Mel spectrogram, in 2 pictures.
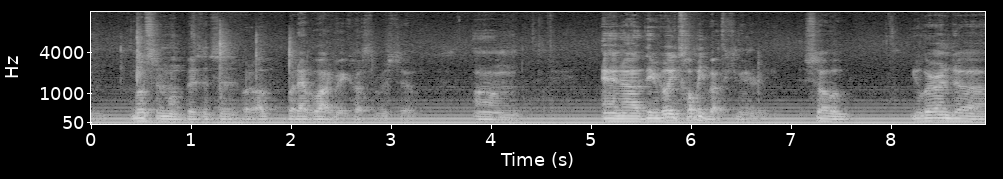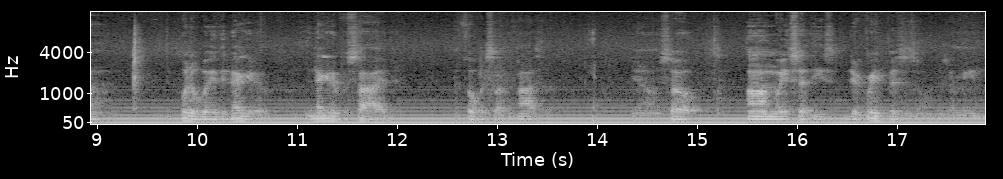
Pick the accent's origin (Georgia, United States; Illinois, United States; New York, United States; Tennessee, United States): New York, United States; New York City; also born or lived in New Jersey; So I'm also from the Northeast. So I grew up in Brooklyn, New York. Then I went to Jersey.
